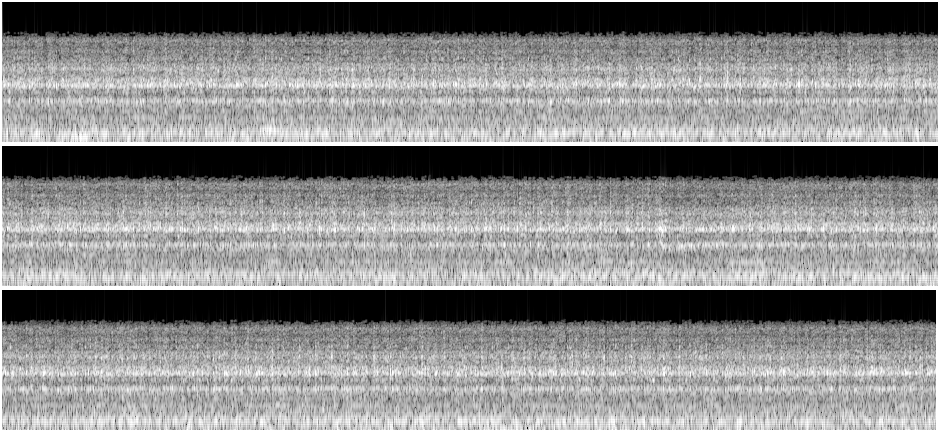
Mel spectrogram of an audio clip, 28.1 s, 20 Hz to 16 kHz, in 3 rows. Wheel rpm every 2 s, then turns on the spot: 200, 200, 200, 200, 200, 200, 200, 200, 180, 200, 200, 200, 200, 200.
none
